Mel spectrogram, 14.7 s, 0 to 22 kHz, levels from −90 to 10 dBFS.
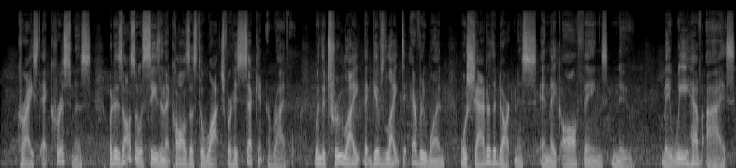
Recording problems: murmuring crowd; faint; throughout; 20 dB below the speech

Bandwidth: 16 kHz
